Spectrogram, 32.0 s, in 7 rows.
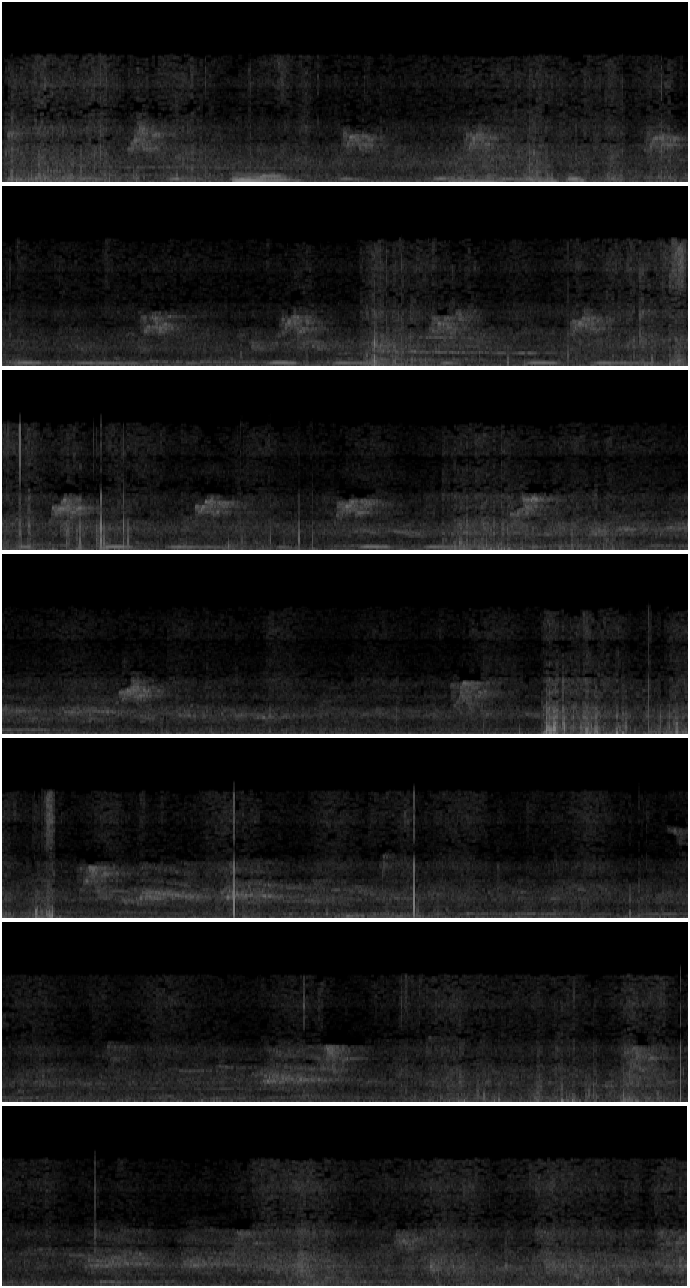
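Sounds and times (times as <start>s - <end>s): bird low hoots: 4.4s - 12.2s.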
